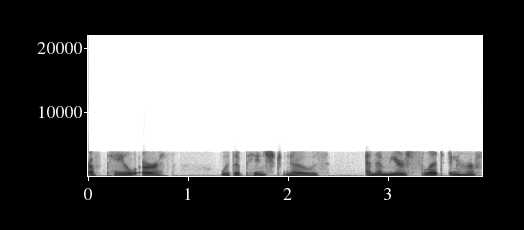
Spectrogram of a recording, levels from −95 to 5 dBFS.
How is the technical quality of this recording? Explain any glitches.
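No glitches to report; the speech carries the narrow, sub-4 kHz bandwidth of G.711 telephone coding, with only that format's faint level-tracking quantisation hiss beneath it.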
